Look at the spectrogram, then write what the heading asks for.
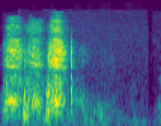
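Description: Dust being scrubbed out of a drilled bolt hole, heard as two quick, close rasping strokes followed by a brief fading scrape and near silence.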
